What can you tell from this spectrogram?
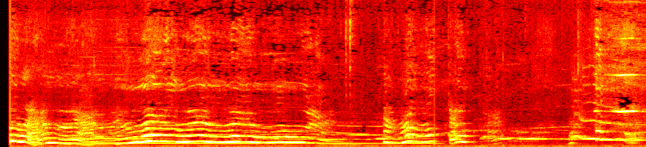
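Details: Pet greyhound howling in reply to recordings of other howling dogs: long wavering mid-pitched howls sliding up and down, broken by short yips and whimpering rises, with a faint steady hum behind.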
